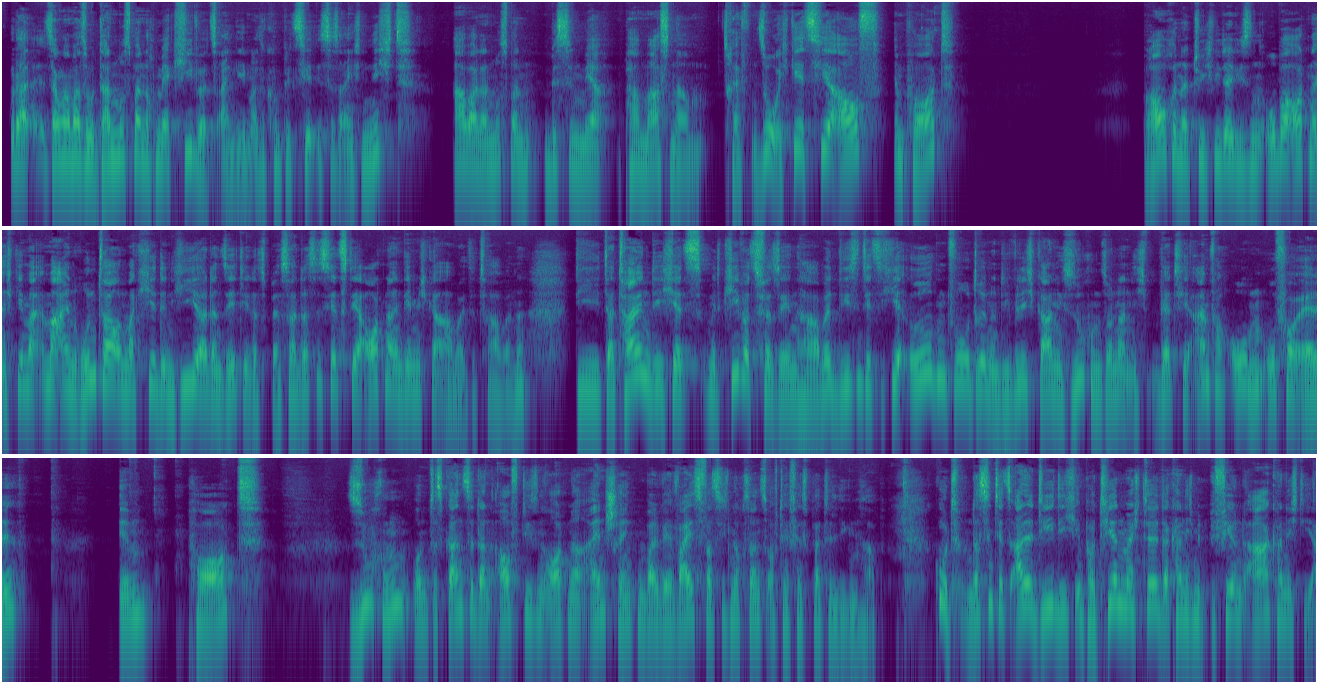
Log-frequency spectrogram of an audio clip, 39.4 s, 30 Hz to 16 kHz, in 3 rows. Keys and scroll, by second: 26.2-29.2 typing, 37.3 super+a.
